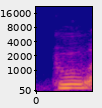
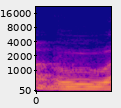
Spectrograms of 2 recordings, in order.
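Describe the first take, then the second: First: The consonant is a voiceless burst without vibration. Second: The consonant is voiced with vocal vibration. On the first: "앞에 소리는 부 하고 터졌다가" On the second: "무 할 때 울려주지"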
